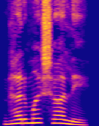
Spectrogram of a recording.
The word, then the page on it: ಧರ್ಮಶಾಲೆ: Kannada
